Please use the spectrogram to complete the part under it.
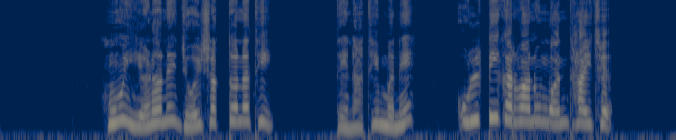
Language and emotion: Gujarati, disgusted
